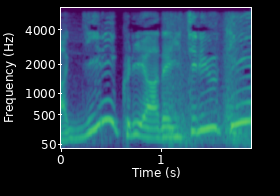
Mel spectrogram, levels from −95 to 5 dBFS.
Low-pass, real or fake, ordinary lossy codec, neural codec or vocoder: 5.4 kHz; real; none; none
